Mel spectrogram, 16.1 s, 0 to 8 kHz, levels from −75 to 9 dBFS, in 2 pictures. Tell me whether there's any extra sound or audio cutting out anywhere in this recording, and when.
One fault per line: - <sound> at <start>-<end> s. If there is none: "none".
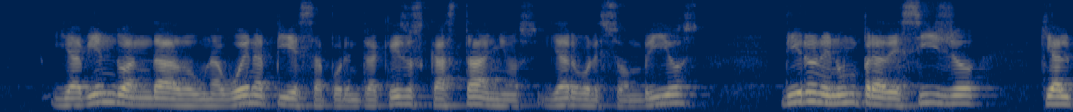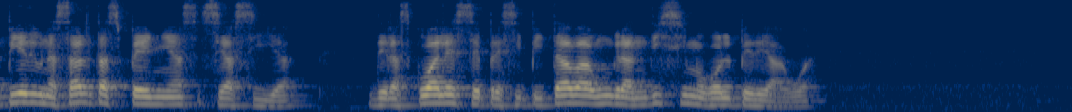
none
